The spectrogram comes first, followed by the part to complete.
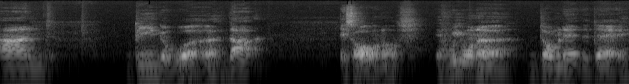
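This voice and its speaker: Over noticeable background noise, a man with a northern English accent speaks at a fairly slow pace, with long, frequent pauses and big swings in loudness. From northern England. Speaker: fitness coach and podcast co-host. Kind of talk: casual podcast chat.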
